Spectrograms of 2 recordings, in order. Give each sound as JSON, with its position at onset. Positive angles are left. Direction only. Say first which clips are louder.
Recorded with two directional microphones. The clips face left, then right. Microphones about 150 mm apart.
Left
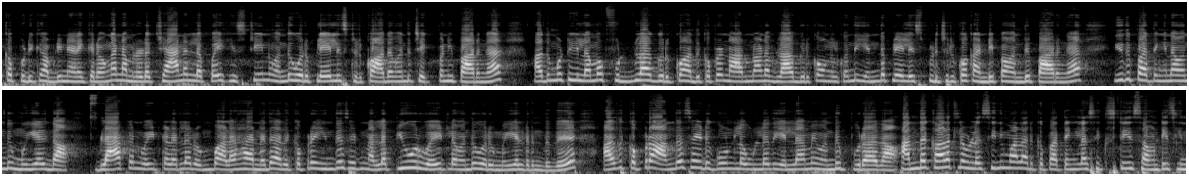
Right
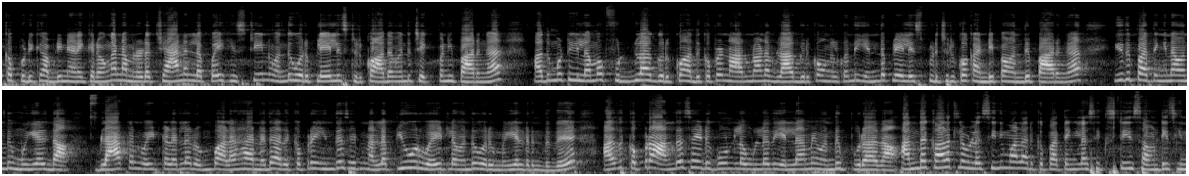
{"t": 0.0, "sound": "a woman's voice", "louder": "left 4 dB", "side_deg": 40}
{"t": 20.8, "sound": "speech", "louder": "left 4 dB", "side_deg": 55}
